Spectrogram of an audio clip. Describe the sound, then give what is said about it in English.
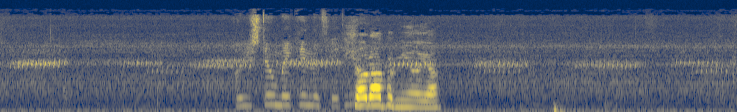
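A frog croaks in repeated short trilling bursts at a steady pace, fairly faint and high-pitched, while people speak briefly in the middle with a low hum underneath. “Froggy oofed.”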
